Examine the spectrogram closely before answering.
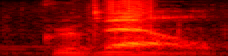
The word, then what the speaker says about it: Gravel: I don't know how his name is said. Gravel, that's how it's said.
